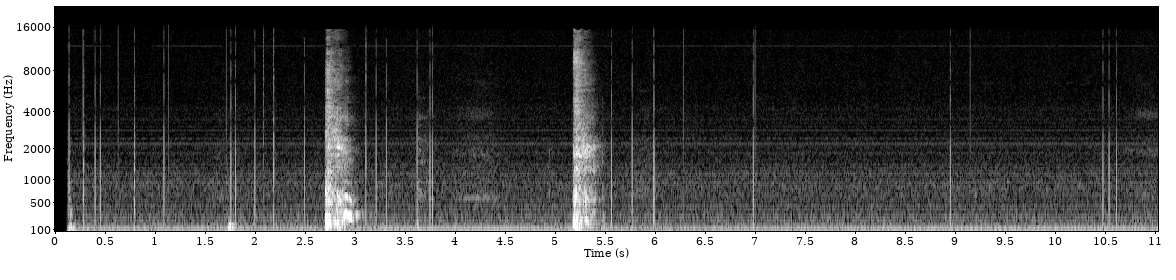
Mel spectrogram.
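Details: Two short, rough, harsh bursts about two and a half seconds apart against low room hum, like throat clearing or a snorting sneeze.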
